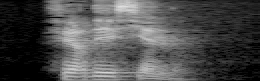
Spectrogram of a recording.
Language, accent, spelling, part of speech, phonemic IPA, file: French, France, faire des siennes, verb, /fɛʁ de sjɛn/, LL-Q150 (fra)-faire des siennes.wav
- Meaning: to disobey, to get up to mischief, to mess about, to act up, to be up to one's usual tricks, to be up to no good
